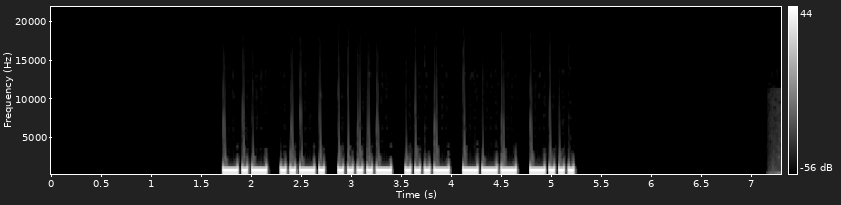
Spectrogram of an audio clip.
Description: Morse code, heard as a keyed tone, about 25 wpm, 700 Hz. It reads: KF4VOB
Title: USA Call Signs - 6 Characters - 25wpm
